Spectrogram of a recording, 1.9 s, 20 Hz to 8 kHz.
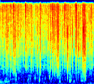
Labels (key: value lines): label: biophony, cascading saw
recorder: SoundTrap 600 or HydroMoth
